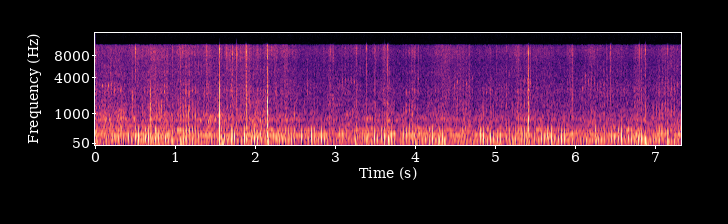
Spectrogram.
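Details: Nearly nine-year-old female house cat purring while kneading; steady low rumbling purr pulsing rapidly throughout, with scattered soft clicks and taps.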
